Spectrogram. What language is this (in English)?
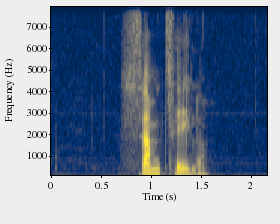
Danish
